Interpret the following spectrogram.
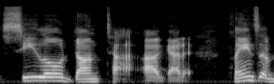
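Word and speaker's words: Coelodonta: or known as a hollow tooth that's right pronounced silo danta uh got it plains of northern eurasia historical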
